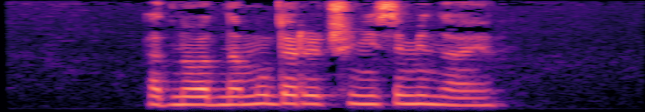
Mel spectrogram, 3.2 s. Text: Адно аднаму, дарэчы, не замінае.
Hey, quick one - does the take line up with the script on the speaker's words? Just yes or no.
yes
